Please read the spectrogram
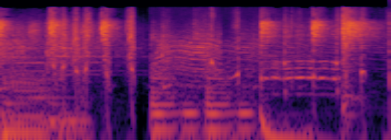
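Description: Hip hop beat with a DJ scratching a record on a turntable: short cut-up sounds sliding rapidly up and down in pitch over a heavy kick drum.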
